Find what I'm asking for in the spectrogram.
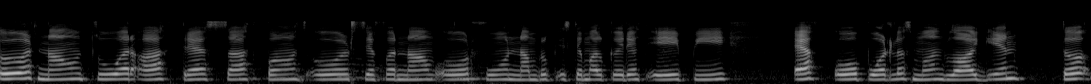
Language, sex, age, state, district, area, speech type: Kashmiri, female, 18-30, Jammu and Kashmir, Bandipora, rural, read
